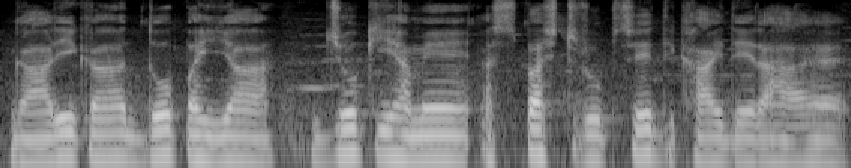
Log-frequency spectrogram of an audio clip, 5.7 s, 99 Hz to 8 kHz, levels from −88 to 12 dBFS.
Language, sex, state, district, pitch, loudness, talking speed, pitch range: Hindi, male, Bihar, Patna, 120 Hz, -18 LUFS, 150 wpm, 110-130 Hz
